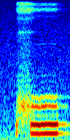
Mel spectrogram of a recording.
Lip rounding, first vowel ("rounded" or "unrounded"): rounded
